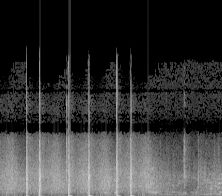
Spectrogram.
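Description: Gunshots fired in pairs on a practical-shooting stage: three double taps, the two shots of each pair about a quarter second apart and the pairs just under a second apart, then one fainter shot near the end.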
